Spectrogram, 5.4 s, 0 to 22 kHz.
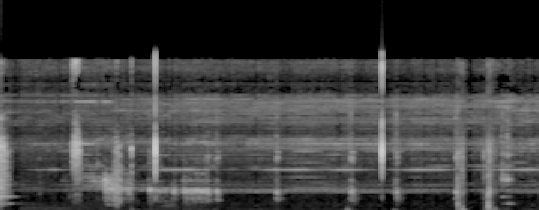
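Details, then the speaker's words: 1997 PC, rebuilt after motherboard short and failing floppy drive, booting from boot floppy with CD-ROM support for Windows 95 install: scattered sharp ticks and head chatter, floppy seeking and reading normally. "can hear the dve doing its thing so I'm going to start the computer with CD ROM"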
